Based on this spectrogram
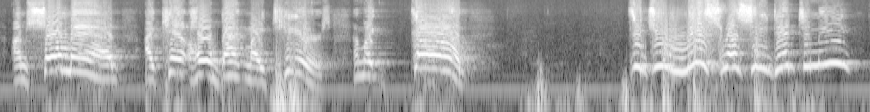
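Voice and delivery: furious high, loud rant, drawn-out words; high-pitched aggrieved shouting, near tears with anger; ranting madman. Retold or imitated. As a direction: rage at God at the top of your voice. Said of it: "rant and rave like a madman".

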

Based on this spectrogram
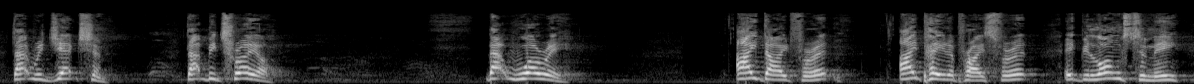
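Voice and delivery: high and loud, building to a final cry; each item a hammer blow up to the demand; loud passionate claim. Retold or imitated. Jesus claiming back what he died for, loud building cry.

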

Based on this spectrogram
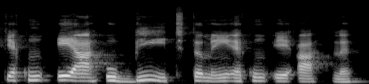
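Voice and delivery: ordinary talk, nothing marked

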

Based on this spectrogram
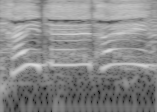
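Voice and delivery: very high falsetto little voice; Jacob. Acted. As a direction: pipe it up high, a comic giveaway voice. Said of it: "Can't do nothing about your voice".

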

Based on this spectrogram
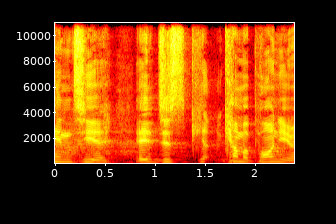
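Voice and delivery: ordinary delivery

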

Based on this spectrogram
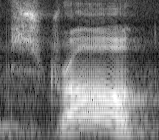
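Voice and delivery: usual speaking voice

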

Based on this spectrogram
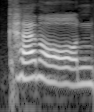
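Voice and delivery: loud coaxing; loud come on, come on; rallying call. Real, not acted. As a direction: rouse the congregation. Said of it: "Be with me here now".

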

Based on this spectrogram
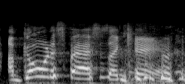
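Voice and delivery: high, loud imitation of a defensive waiter; flustered waiter. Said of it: "the guy thought I was yelling at him".

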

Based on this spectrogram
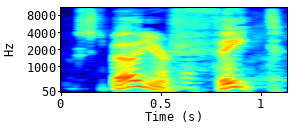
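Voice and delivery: lente, plus aiguë, incrédule; redis-le lentement, sidéré; répétition incrédule. Real, not acted. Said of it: "What the fuck?".

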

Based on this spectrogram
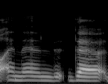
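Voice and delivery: ordinary talk

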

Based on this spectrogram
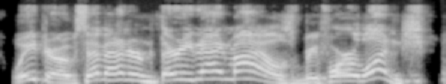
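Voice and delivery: high, proud mock dad voice; boastful dad. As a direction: brag like a road-trip dad. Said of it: "dads are like".

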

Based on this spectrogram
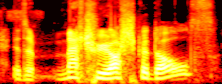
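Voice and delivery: usual speaking voice

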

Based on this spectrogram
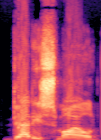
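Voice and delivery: usual speaking voice

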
